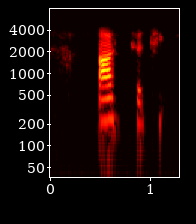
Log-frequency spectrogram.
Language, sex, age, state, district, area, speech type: Bengali, female, 18-30, West Bengal, Cooch Behar, urban, conversation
